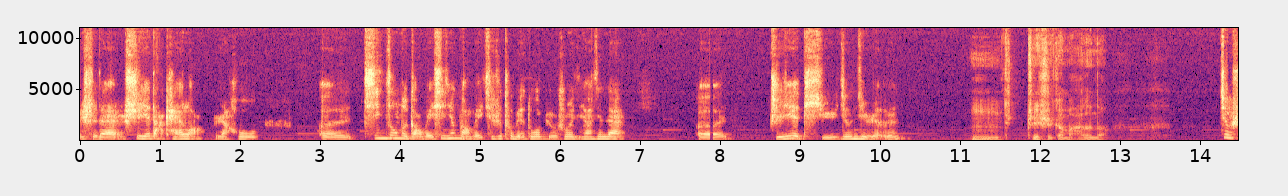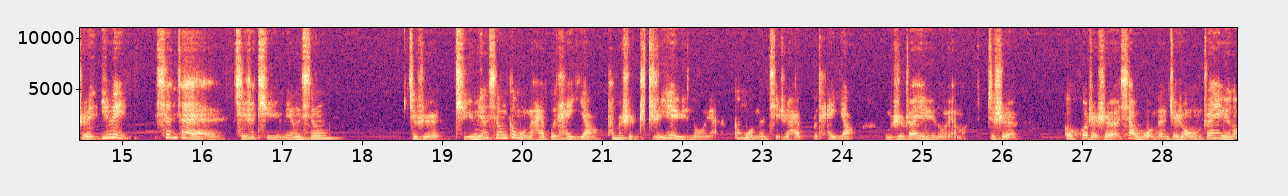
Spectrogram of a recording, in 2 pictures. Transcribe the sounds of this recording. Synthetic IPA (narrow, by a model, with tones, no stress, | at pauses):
we˥˩ɪʂɻ̩˧˥t̪a˥˩ɪʂɻ̩˥˧jɛ˥˩t̪a˨˩kʰa˥ɪlə̰˩ɻa˧˥nxo˥˩ʊ | ə˧ɕi˥nt͡sɤ˥ŋd̪ə˨kɑ˨˩ŋwʔe˧˥˩ɪɕi˥nɕi˥ŋkɑ˨˩ŋwe˧˥˩ɪt͡ɕʰi˧˥ʂɻ̩˧˥t̪ʰɤ˥˩pjɛ˧˥t̪wɔ˥p̬i˨˩ɻu˧˥ʂwɔ˥ni˨˩ɕjɑ˥˧ŋɕ̬jɛ˥˧nt͡sa˥˩ɪ | ə˧ | ʈ͡ʂɻ̩˧˥jɛ˥˩t̪ʰi˨˩y˧˥t͡ɕi˥ŋt͡ɕi˥˩ɻə̰˧˥n | n̩˥˩ | ʈ͡ʂwe˥˧ɪʂɻ̩˥˧ka˨˩nma˧˥d̪ə˧nə˩ | t͡ɕjo˥˧ʊʂɻ̩˥˩i˥nwe˥˩ɪ | ɕjɛ˥˧nt͡sa˥˩ɪt͡ɕʰi˧˥ʂɻ̩˧˥t̪ʰi˨˩y˧˥˩mi˧˥ŋɕi˥ŋ | t͡ɕjo˥˧ʊʂɻ̩˥˩t̪ʰi˨˩y˧˥mi˧˥ŋɕi˥ŋkə˥nwɔ˨˩mə˦nxa˧˥ɪpu˧˥t̪ʰa˥˩ɪi˧˥jɑ˥˩ŋt̪ʰa˥mə˨˧ʂ̬ɻ̩˥˩ʈ͡ʂɻ̩˧˥jɛ˥˧y˥˧nt̪ʊ˥˩ŋɥɛ̰˧˥nkə˥nwɔ˨˩mə̰˦nt̪ʰi˨˩ʈ͡ʂɻ̩˥˩xa˧˥ɪpu˧˥t̪ʰa˥˩ɪi˧˥jɑ˥˩ŋwɔ˨˩mə˦ʂɻ̩˥˩˧ʈ͡ʂwa˥njɛ˥˧y˥˧nt̪ʊ̰˥˩ŋɥɛ̰˧˥nmɐ̰˩t͡ɕjo˥˧ʊʂɻ̩˥˩ | ə˧xwɔ˥˩ʈ͡ʂɤ˨˩ʂɻ̩˥˩ɕjɑ˥˩ŋwɔ̰˨˩mə˦nʈ͡ʂɤ˥˩ʈ͡ʂʊ˨˩ŋʈ͡ʂwa˥njɛ˥˧y˥˩nt̪ʊ˥˧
